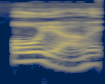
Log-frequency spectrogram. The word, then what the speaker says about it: 欧阳: Ouyang is a common Chinese surname here, and it rhymes with Oberman.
